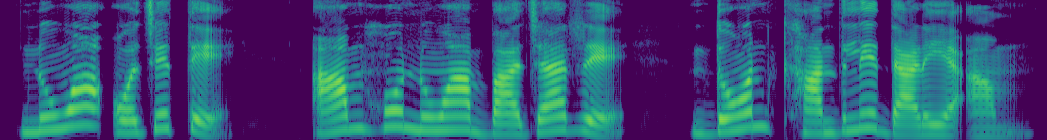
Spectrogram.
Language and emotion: Santali, neutral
